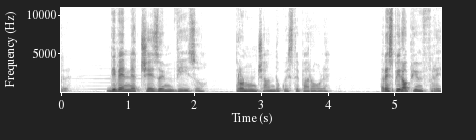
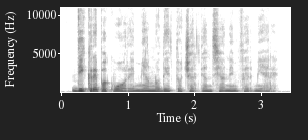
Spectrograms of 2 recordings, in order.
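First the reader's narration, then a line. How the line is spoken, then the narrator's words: Murmuring to himself. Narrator (Italian): mormorò Oliver, ma più come se stesse parlando tra sé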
